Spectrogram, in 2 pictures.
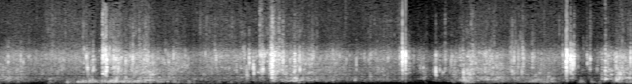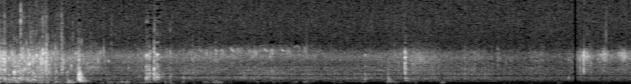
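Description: Water laps gently against the side of a canoe.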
